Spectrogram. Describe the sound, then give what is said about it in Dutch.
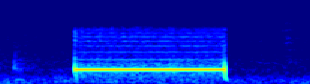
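A ringback tone from an outgoing telephone call: one steady mid-pitched tone lasting about a second that starts and stops cleanly, with near silence before and after. “Dus die gaan we gewoon even bellen”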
